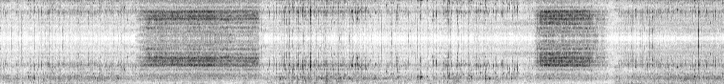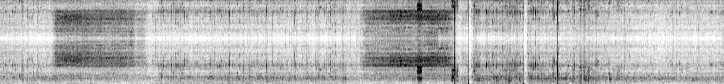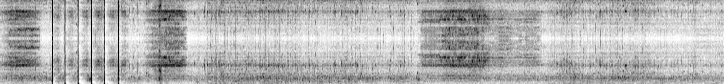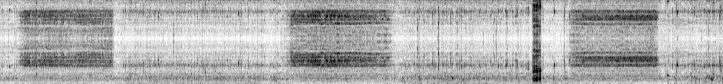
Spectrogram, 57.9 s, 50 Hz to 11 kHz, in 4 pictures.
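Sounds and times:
steady hiss: 0:02.7 - 0:05.3, 0:10.6 - 0:12.2, 0:15.5 - 0:17.4, 0:21.6 - 0:23.7, 0:28.8 - 0:32.8, 0:37.4 - 0:39.9, 0:43.8 - 0:45.8, 0:49.2 - 0:51.3, 0:54.8 - 0:56.8
sharp clicks: 0:30.0 - 0:31.5.

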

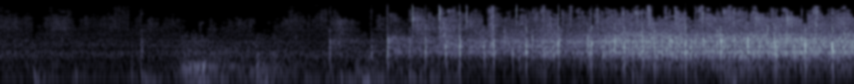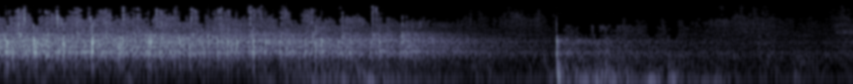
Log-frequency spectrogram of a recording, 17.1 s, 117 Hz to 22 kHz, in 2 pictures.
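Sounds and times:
audience applauding: 0:03.9 - 0:13.2.

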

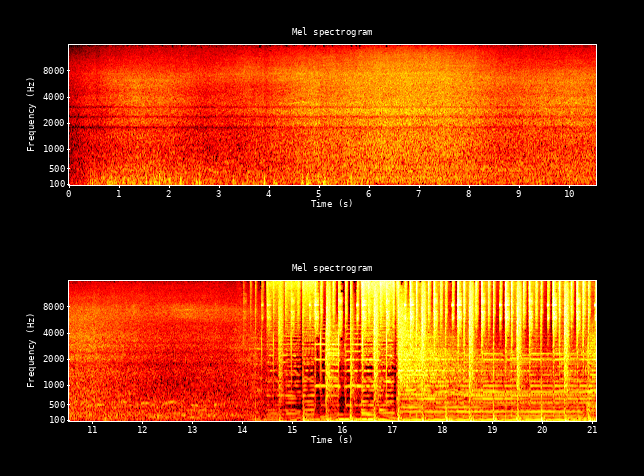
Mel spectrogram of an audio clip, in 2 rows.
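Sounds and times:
wind on microphone: 0:00.0 - 0:14.2
sea surf breaking: 0:00.0 - 0:21.0
music with a beat: 0:14.1 - 0:21.0.

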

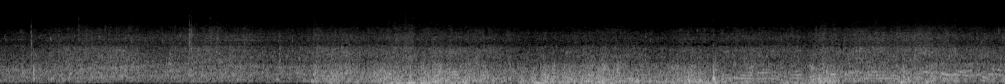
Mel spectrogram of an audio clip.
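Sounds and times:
sea noise: 0:00.0 - 0:10.0
wind buffeting microphone: 0:03.0 - 0:10.0.

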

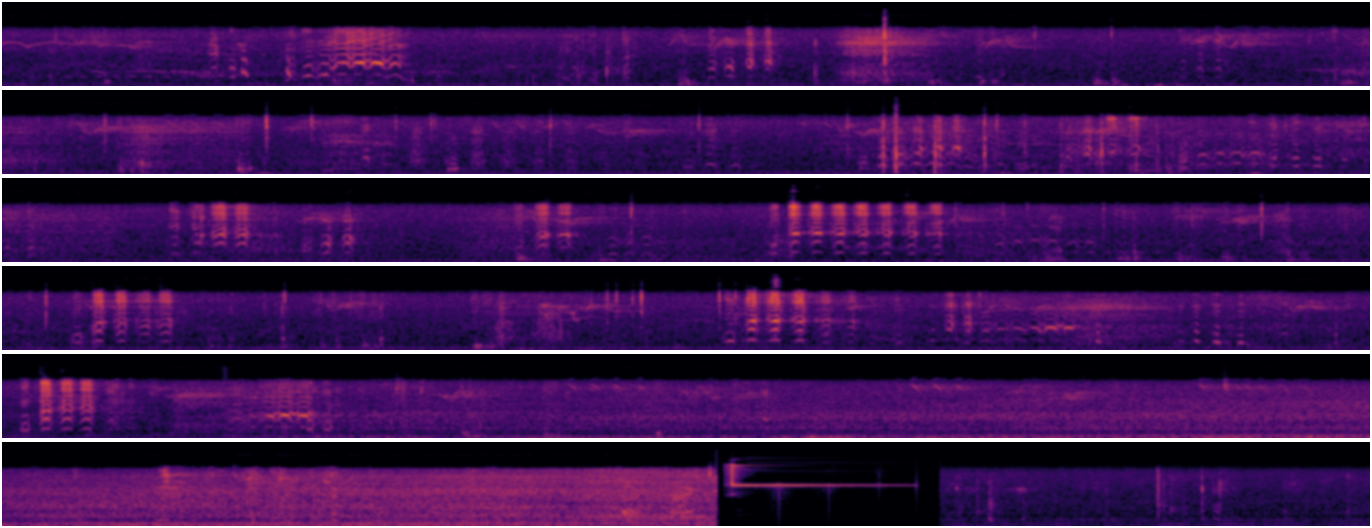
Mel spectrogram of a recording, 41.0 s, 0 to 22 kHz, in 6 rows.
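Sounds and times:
goat kids bleating: 0:00.3 - 0:02.2, 0:02.8 - 0:04.6, 0:05.9 - 0:06.4, 0:08.4 - 0:09.4, 0:10.1 - 0:15.6, 0:16.2 - 0:19.3, 0:20.8 - 0:21.5, 0:24.0 - 0:31.3.

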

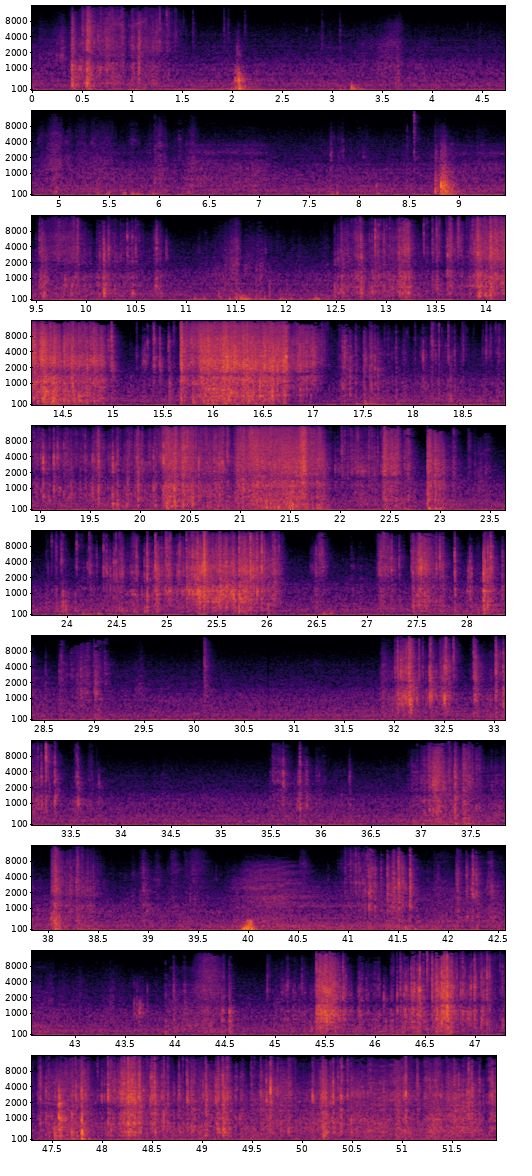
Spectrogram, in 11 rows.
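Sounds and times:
baking paper rustling: 0:00.0 - 0:01.7, 0:04.7 - 0:06.6, 0:09.4 - 0:29.5, 0:31.8 - 0:33.9, 0:35.5 - 0:39.7, 0:41.0 - 0:51.9
aluminium foil crinkling: 0:00.2 - 0:01.7, 0:09.5 - 0:10.9, 0:12.5 - 0:29.3, 0:31.9 - 0:33.9, 0:35.5 - 0:39.6, 0:43.6 - 0:51.9.

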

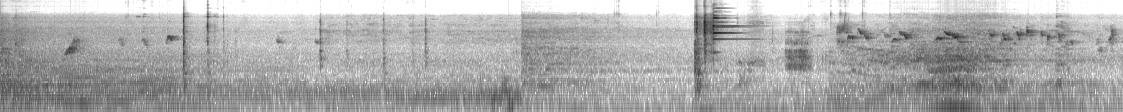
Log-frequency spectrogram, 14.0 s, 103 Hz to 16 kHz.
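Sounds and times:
birds chirping: 0:00.7 - 0:06.3, 0:09.2 - 0:14.0
wrench clinking on metal: 0:08.7 - 0:09.7.

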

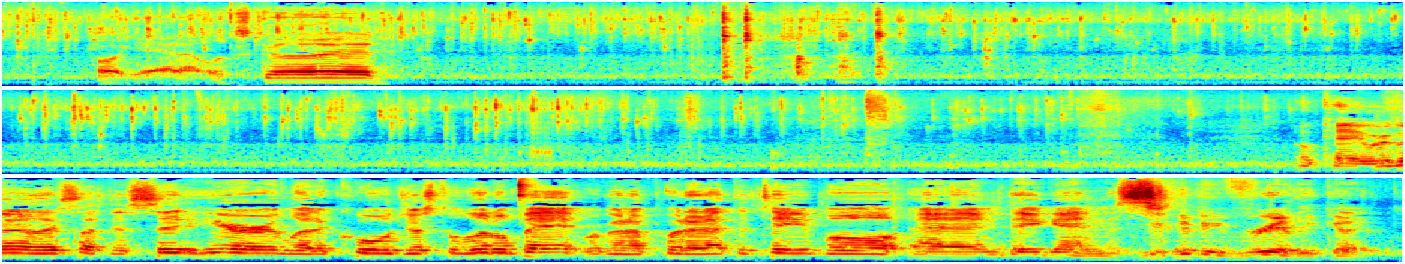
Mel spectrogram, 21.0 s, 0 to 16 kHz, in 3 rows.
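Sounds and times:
butter sizzling in a pan: 0:00.0 - 0:12.8.

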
